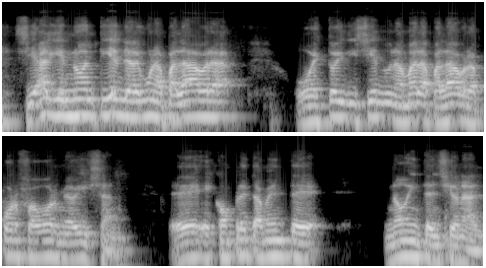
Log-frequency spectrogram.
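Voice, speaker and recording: Somewhat breathy and fairly high for a man, his voice carries ordinary pitch variation at a fairly slow pace amid audible room echo. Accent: porteño. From Argentina, Buenos Aires. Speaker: Bible teacher. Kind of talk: Bible study. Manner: hesitant, many fillers.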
